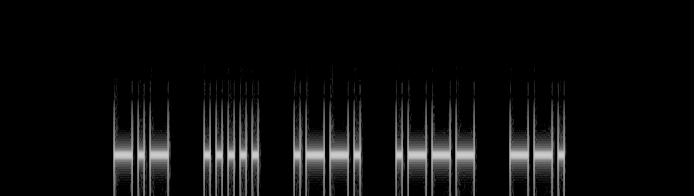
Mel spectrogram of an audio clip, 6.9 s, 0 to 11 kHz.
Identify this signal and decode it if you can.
Morse code, heard as a keyed tone, about 19 wpm, spaced as for 14 wpm, 700 Hz. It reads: K5PJG
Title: 213 Lesson 34g - Number 8 - Call Signs 20wpm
